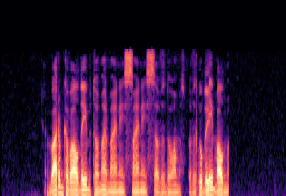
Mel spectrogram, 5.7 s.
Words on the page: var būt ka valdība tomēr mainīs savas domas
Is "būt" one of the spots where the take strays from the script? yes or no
yes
